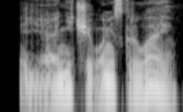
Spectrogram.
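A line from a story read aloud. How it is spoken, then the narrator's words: Quiet. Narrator (Russian): произнес я тихо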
